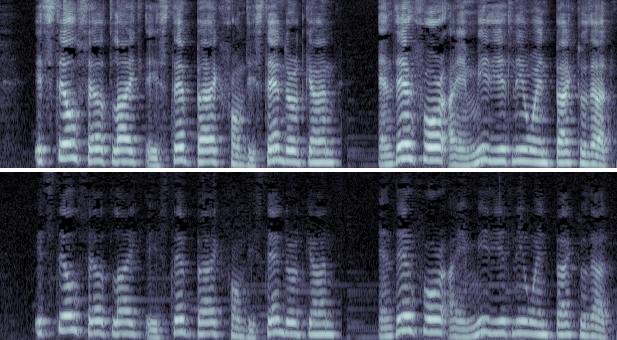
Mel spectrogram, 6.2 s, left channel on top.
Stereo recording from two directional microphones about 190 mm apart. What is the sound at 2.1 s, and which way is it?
Speech, 10° left (ahead or behind).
